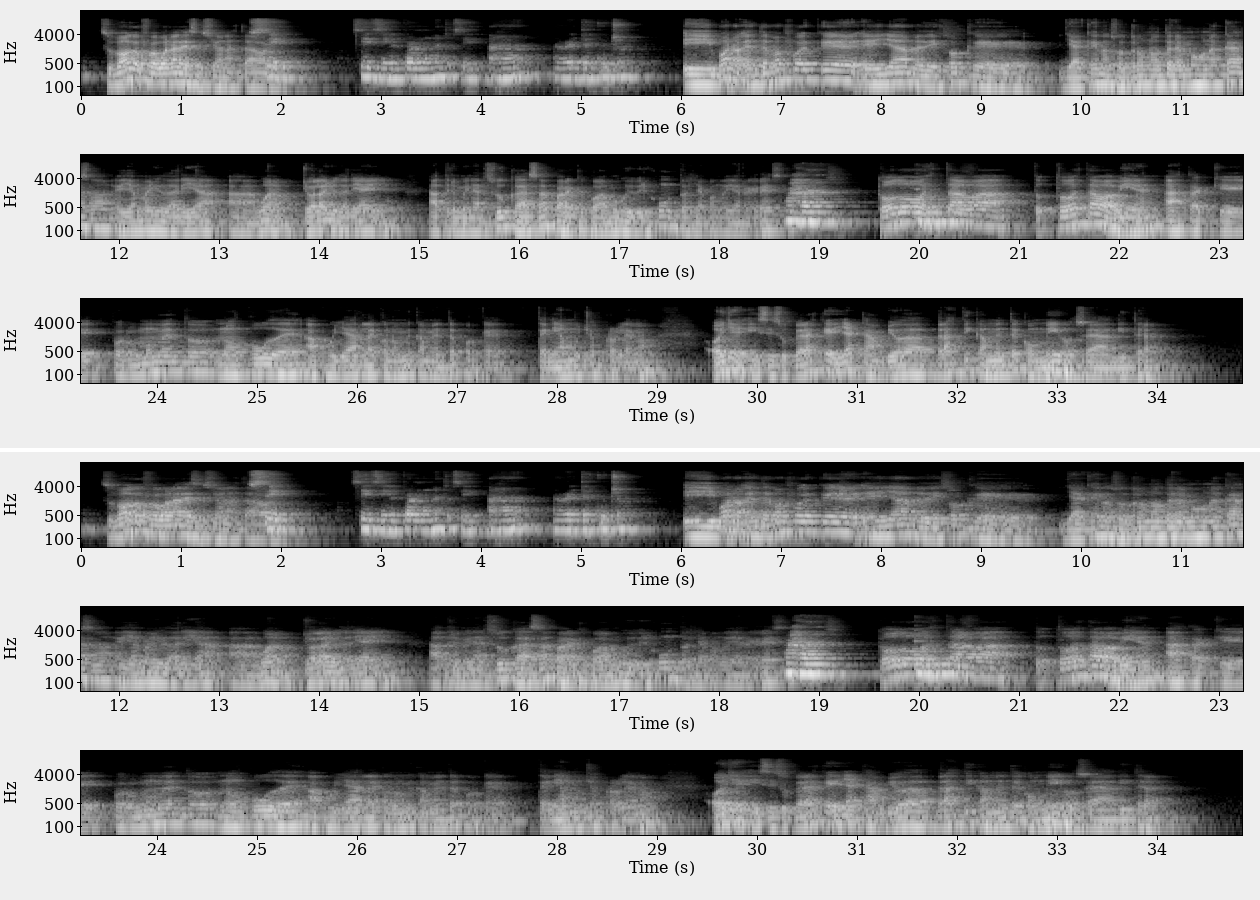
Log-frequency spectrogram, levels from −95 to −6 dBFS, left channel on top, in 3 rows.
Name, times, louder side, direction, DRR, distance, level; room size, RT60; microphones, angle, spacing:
voice 1, 0.2-1.9 6.0-9.5 9.8-14.7 15.1-18.6 19.6-20.9 21.1-27.4 27.8-28.9 29.5-33.9, left 2 dB, 50° left, 4 dB, 0.3 m, -31 dB
voice 2, 1.7-2.0 2.7-4.4 4.7-5.5 8.8-8.9 15.4-15.6 18.6-19.2 19.9-20.5 23.7-23.8 24.2-24.3, right 2 dB, 90° right, -4 dB, 0.5 m, -30 dB
2.6 x 2.0 x 3.3 m, 0.83 s
head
